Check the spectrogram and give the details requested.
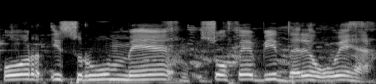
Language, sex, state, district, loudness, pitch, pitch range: Hindi, male, Uttar Pradesh, Saharanpur, -13 LUFS, 225 Hz, 205-240 Hz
